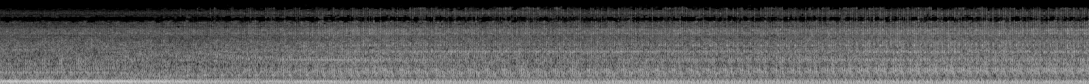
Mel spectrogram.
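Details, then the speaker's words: Ford 6.0 Powerstroke diesel after high-pressure oil pump discharge fitting diagnosis (yielded bolts): steady even idle clatter about three beats a second, no misses or knocks; sounds healthy. "truck sounds good though what do you think"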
